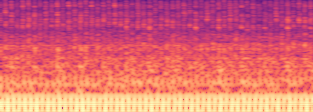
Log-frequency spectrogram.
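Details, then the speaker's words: Farmall M tractor with loader, live hydraulics and power steering: rough, loud, deep idle thumping with a raw exhaust bark and nothing damping it; loud exhaust, apparently missing its muffler. "It's got power steering that works really nice. Sounds like it needs a muffler, but hell,"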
